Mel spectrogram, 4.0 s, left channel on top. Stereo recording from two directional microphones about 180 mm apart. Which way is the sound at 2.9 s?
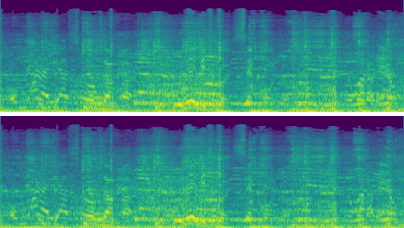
45° left (ahead or behind).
